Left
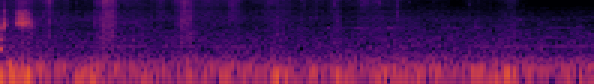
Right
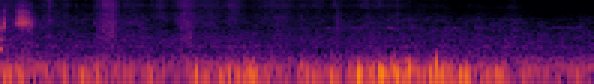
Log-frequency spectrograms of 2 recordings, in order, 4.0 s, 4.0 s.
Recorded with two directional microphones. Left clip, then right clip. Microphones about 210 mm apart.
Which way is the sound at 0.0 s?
30° left (ahead or behind).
